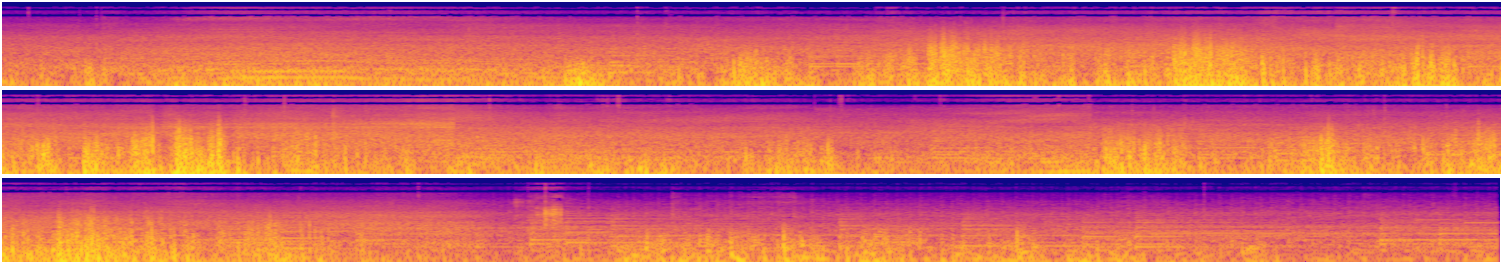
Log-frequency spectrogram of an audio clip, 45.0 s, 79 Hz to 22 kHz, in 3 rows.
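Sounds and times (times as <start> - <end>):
cars passing: 0.0 - 44.9
wind buffeting microphone: 0.0 - 44.9.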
